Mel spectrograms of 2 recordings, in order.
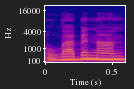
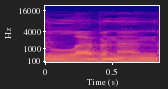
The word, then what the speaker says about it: Lebanon: She did say Lebanon a little bit wrong. Did I say it wrong? Did I? Because there's a little Tennessee run you gotta have with it. It's okay. Lebanon.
